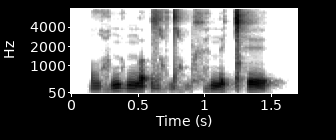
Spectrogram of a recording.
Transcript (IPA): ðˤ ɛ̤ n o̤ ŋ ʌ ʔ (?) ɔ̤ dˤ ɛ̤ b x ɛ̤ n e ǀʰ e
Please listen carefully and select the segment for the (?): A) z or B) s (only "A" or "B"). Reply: A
